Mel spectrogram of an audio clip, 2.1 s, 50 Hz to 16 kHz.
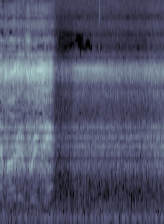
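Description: A 1964 Arvin eight-transistor AM pocket radio playing a broadcast announcer's voice through its small speaker. The voice cuts off about two-thirds of a second in, leaving a faint low hum and hiss.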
